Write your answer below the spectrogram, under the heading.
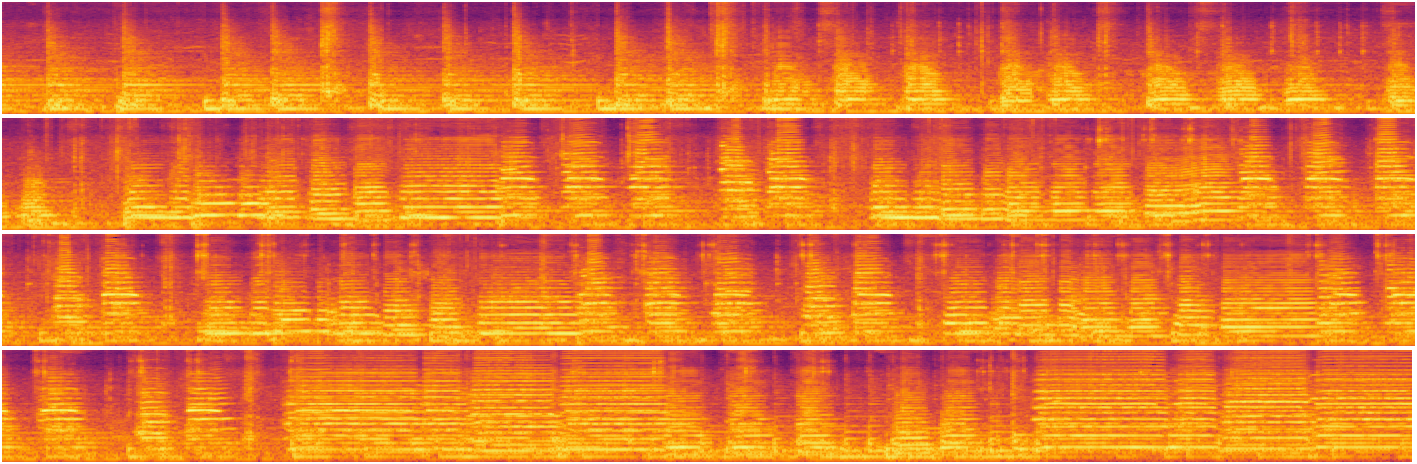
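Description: Junior high school marching band playing: brass (sousaphones, trumpets, trombones) and saxophones over a steady drum beat, the sound growing fuller and brighter near the end.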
